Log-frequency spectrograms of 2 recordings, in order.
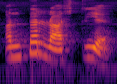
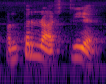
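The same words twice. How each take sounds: The two takes are said the same way.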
